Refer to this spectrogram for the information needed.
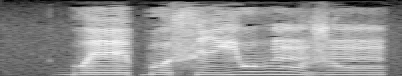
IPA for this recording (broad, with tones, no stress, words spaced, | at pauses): ɡʷeː˨ɓʊ˨si˨ jʊ˦βũ˦˨ zũ˦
